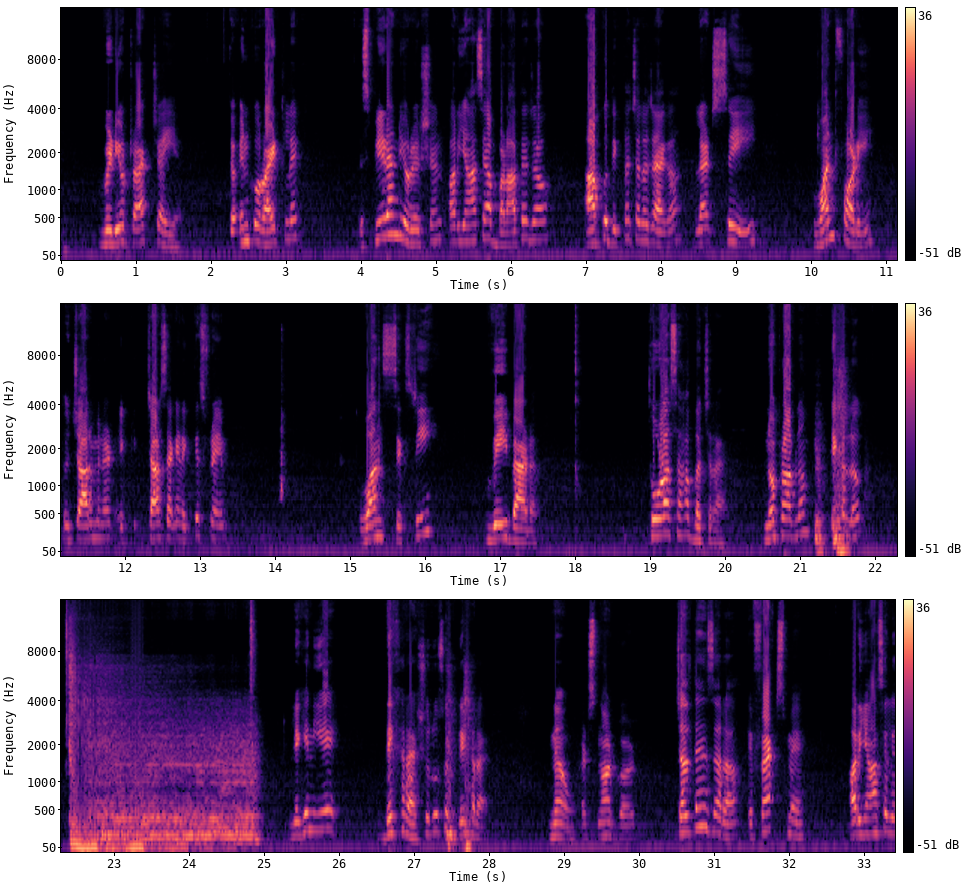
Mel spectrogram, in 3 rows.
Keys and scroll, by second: 9.9-10.9 typing, 13.1 shift+Tab, 14.1 Tab, 14.9-15.9 typing, 17.9 Return.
